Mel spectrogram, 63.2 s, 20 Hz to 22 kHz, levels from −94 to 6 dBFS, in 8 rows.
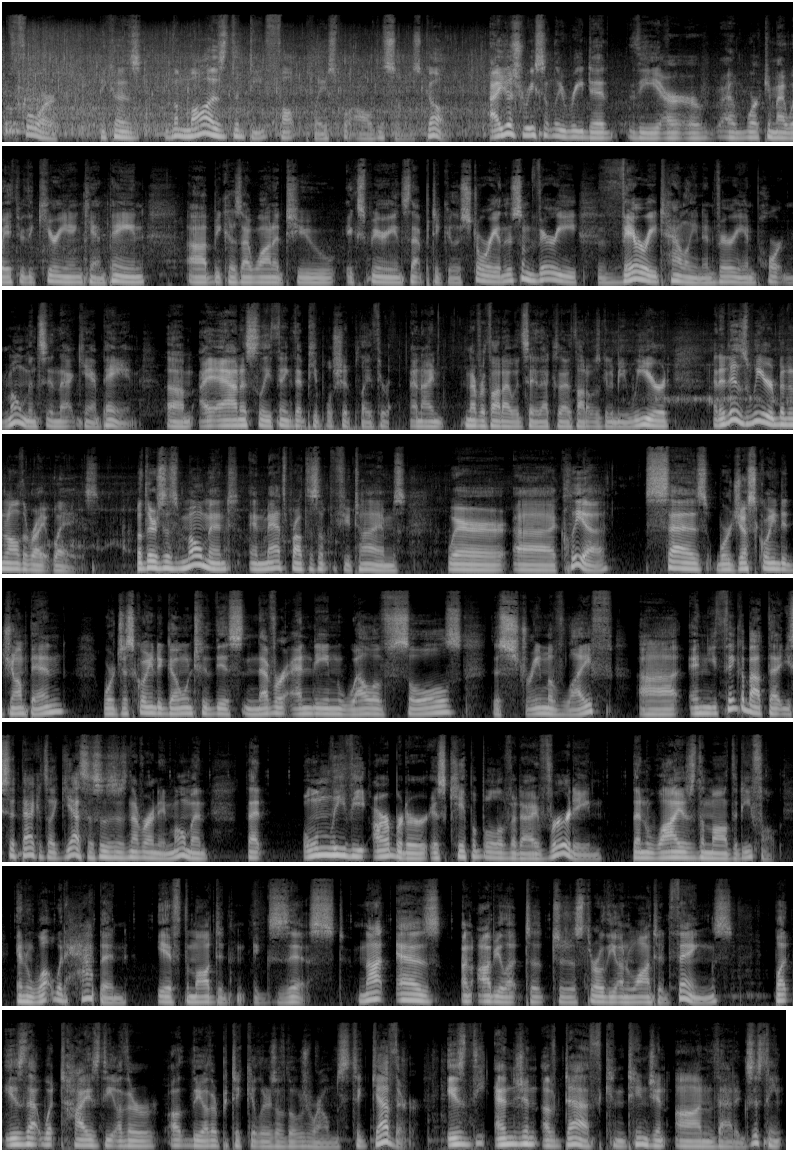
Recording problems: household noises; noticeable; throughout; 15 dB below the speech

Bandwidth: 15.5 kHz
